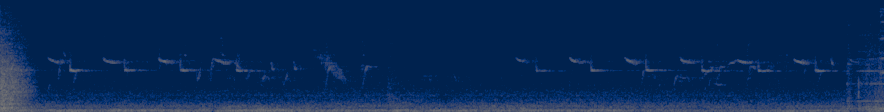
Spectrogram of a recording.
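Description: Faint chirping of a small bird: two runs of short, high, repeated chirps, a couple a second, the second run starting about four seconds in, over a faint low background rumble.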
